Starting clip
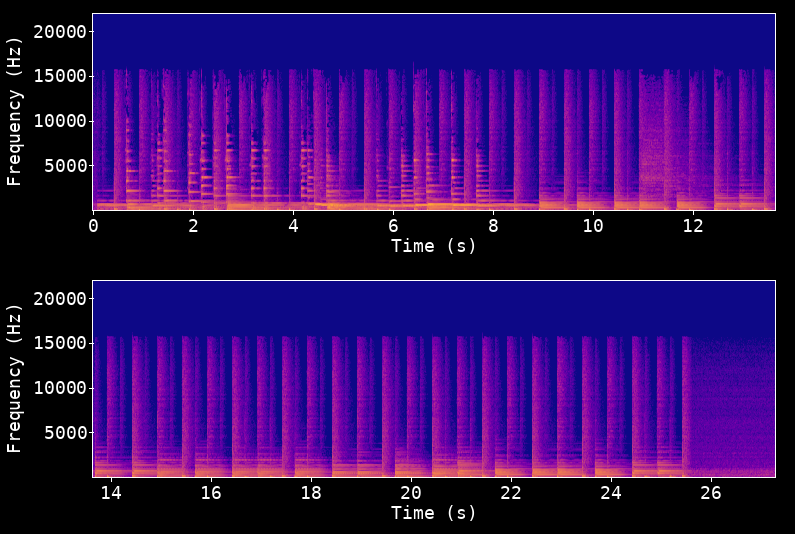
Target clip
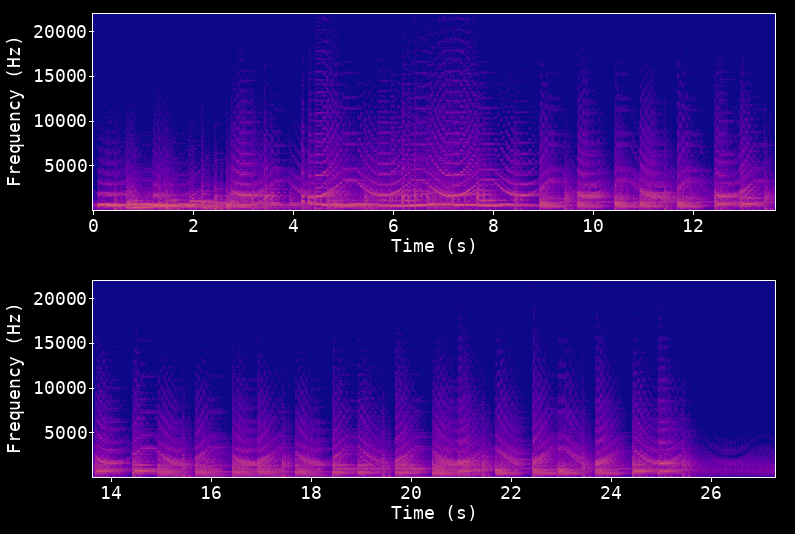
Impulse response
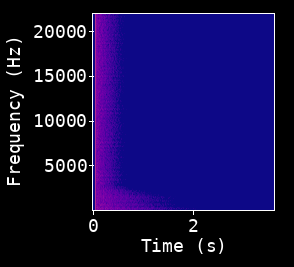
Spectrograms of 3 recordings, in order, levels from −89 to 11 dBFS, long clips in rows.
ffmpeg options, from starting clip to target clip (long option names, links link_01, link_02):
-af "alimiter=limit=-11.5dB:level=0:latency=1:release=178,acrusher=samples=15:mix=1:aa=0.000001:lfo=1:lforange=9:lforate=0.73,asoftclip=type=tanh:threshold=-17dB,asetnsamples=nb_out_samples=441:pad=0,asendcmd='2.77 bandpass f 1400',bandpass=frequency=560:width_type=q:width=1.4:csg=0,asoftclip=type=hard:threshold=-29.5dB,aecho=1:1:123|246|369|492|615|738:0.447|0.214|0.103|0.0494|0.0237|0.0114,volume=-3.5dB"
